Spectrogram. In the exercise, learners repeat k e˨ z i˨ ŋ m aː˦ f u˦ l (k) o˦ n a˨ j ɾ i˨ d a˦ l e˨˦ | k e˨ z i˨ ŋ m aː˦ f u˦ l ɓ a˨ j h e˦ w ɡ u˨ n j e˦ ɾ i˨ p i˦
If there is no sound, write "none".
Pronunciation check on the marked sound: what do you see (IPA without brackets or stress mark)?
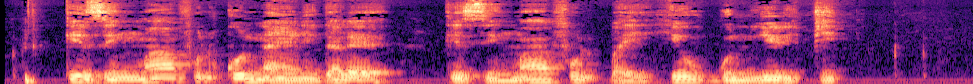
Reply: k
